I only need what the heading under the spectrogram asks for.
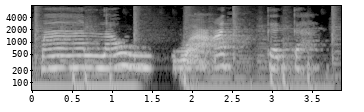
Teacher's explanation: Wawu itu termasuk huruf idgham bihunna. Jadi ketika ada tanwin ketemu dengan wawu, maka membacanya dengung.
